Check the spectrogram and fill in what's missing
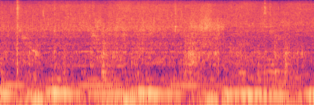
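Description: Vegetables with tomato and salt frying in a pan for a cabbage and fish-head curry, a continuous close sizzle with a low steady hum beneath and occasional light stirring.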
